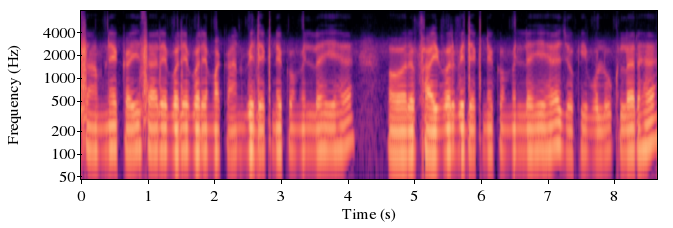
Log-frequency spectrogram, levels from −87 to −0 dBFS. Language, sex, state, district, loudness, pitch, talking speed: Hindi, male, Bihar, West Champaran, -19 LUFS, 110 Hz, 165 wpm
